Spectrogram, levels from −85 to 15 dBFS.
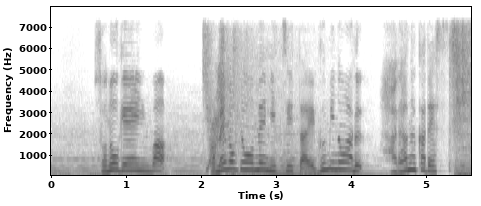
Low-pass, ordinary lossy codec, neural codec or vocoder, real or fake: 7.2 kHz; none; codec, 16 kHz, 6 kbps, DAC; fake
